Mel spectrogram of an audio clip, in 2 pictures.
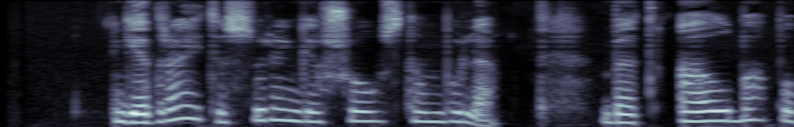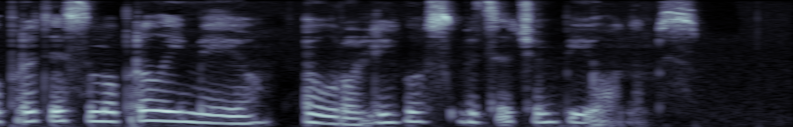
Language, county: Lithuanian, Alytus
